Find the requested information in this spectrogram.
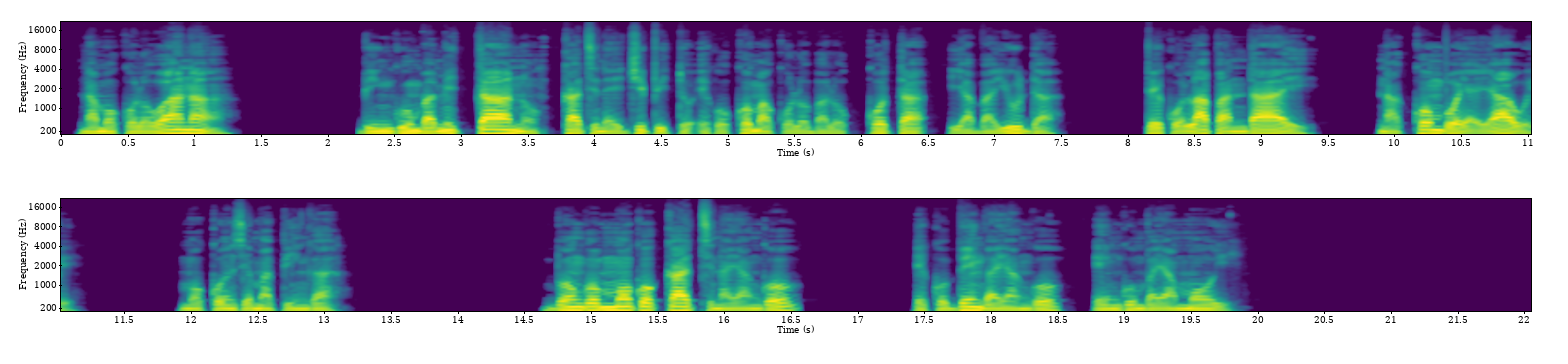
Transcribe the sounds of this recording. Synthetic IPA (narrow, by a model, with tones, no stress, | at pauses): na˨mo˨ko˨lo˨wa˦na˦ | bi˨ŋɡu˨mba˨mi˦ta˦no˨ka˦ti˨na˨e˨ʒi˦pi˨to˨ʔe˨ko˨ko˦ma˨ko˨lo˨ba˨lo˨ko˦ta˦ja˨ba˨ju˦da˨ | pe˦ko˨la˦pa˨nda˦i˨ | na˨ko˦mbo˦ja˨ja˦we˨ | mo˨ko˨nzi˨ja˨ma˨pi˨ŋɡa˦ | bo˦ŋɡo˦mɔ˦kɔ˦ka˦tʰi˨na˨ja˨ŋɡo˦ | e˨ko˨be˦ŋɡa˨ja˨ŋɡo˦ | e˨ŋɡu˨mba˨ja˨mo˦ji˨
